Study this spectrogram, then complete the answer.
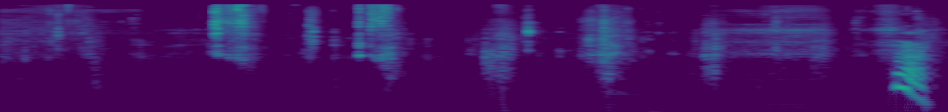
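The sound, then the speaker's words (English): Loud crunching of Flamin' Hot Doritos tortilla chips being chewed, with about seven or eight sharp, irregular bites over a few seconds. There is no speech. “I think it's because we've been munching on all these Flamin' Hot ones.”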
